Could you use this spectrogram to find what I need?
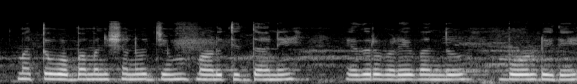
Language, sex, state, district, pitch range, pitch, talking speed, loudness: Kannada, female, Karnataka, Bidar, 225-235 Hz, 230 Hz, 95 wpm, -14 LUFS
